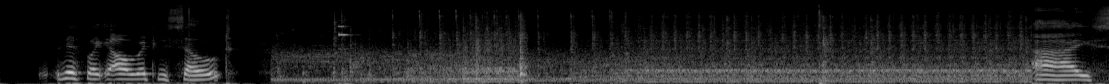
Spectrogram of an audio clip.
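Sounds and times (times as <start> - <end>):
electric sewing machine stitching: 2.7 - 10.5.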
